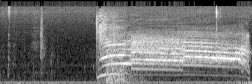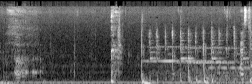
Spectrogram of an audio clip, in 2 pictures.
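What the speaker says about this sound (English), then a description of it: "As Taka's sad screams invaded our skulls" A character's anguished, sustained scream from the video game Danganronpa: Trigger Happy Havoc, loud and harmonic for about three seconds, followed by quieter game sounds and chiming tones.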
